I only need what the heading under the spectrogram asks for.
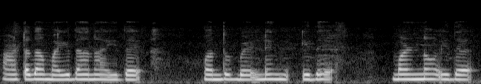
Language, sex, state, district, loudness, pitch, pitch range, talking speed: Kannada, female, Karnataka, Koppal, -14 LUFS, 230 Hz, 225-235 Hz, 100 wpm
